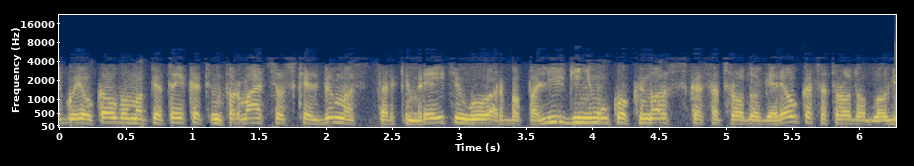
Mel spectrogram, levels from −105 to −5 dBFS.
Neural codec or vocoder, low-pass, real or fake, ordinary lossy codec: vocoder, 44.1 kHz, 128 mel bands, Pupu-Vocoder; 7.2 kHz; fake; MP3, 32 kbps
